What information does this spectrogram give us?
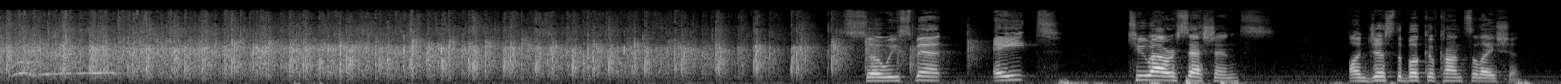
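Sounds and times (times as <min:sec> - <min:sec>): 
audience applause: 0:00.0 - 0:08.5
speech: 0:08.7 - 0:10.6, 0:11.3 - 0:12.6, 0:13.5 - 0:15.3.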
